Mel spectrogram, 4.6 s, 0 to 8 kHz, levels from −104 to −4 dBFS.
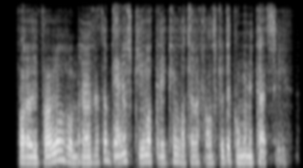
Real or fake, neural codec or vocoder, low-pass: fake; codec, 44.1 kHz, 1.7 kbps, Pupu-Codec; 7.2 kHz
